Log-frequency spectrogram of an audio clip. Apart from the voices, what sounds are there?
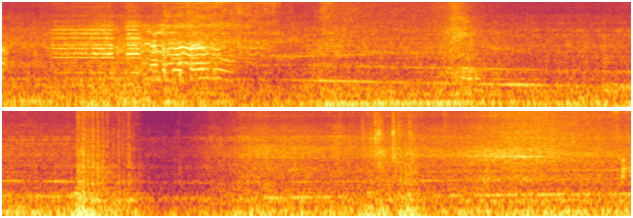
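road traffic of cars, tractors and trolleys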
